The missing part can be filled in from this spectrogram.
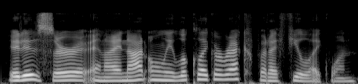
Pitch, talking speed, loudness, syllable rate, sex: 185 Hz, 270 wpm, -18 LUFS, 5.5 syllables/s, female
